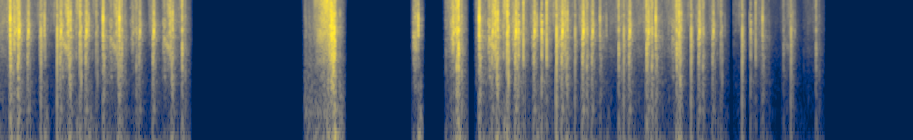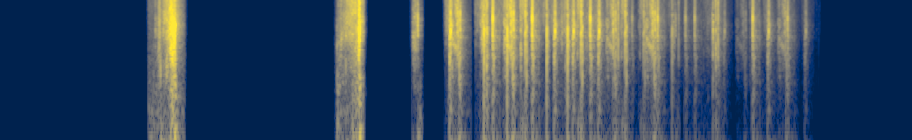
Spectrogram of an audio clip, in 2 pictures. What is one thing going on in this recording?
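Rapid crackling clicks rattle in bursts as tiles flip over one after another.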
